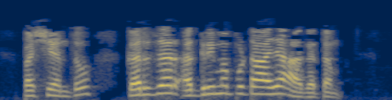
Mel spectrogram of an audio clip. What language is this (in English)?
Sanskrit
